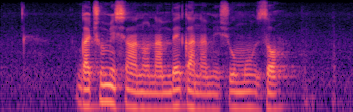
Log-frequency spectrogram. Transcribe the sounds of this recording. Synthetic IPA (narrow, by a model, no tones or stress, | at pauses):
ŋɡat͡ʃʰumiʃanɔnambɛkʼanamiʃumɔzɔ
